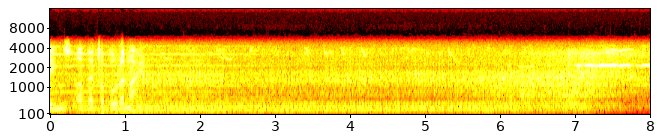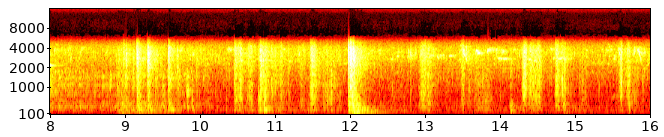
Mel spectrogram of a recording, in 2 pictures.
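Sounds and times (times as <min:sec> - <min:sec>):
truck engine running: 0:00.0 - 0:10.4
brake squeal: 0:06.1 - 0:08.3.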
